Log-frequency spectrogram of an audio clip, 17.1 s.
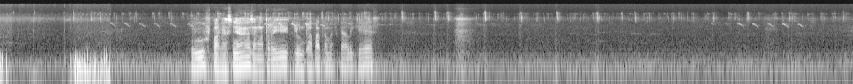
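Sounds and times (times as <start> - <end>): small birds chipping: 0.0 - 17.0
downward-slurred bird notes: 2.2 - 9.0.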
